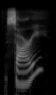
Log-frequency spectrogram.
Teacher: You can simply say, sorry, with a rising tone to ask the person to repeat.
